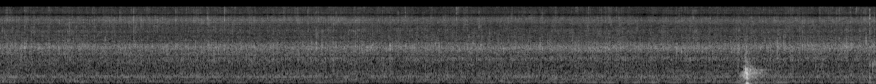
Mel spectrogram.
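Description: Chicken and potato pieces coated in spice paste sizzling steadily in hot oil in a pan as the meat is fried down (kasha stage). A single short knock about seven and a half seconds in.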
